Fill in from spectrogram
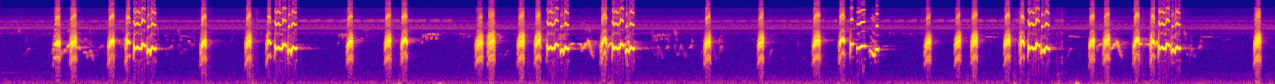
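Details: Sooty-headed bulbul song meant to make other bulbuls respond: sharp clicky chirps alternating with short rolling whistled phrases, repeated steadily.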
